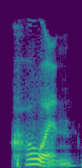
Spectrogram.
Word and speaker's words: Cohen: It is a very common name, but unlike some others that are C-O-H-N, my name is C-O-H-E-N, thus giving the pronunciation a little schwa difference of Cohen rather than Cone.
